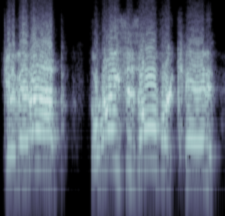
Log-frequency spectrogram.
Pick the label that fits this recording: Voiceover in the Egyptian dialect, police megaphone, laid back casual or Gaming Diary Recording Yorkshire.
police megaphone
